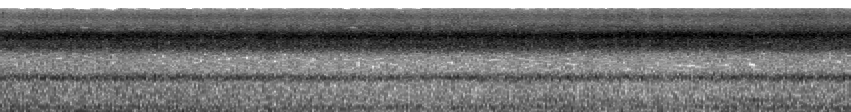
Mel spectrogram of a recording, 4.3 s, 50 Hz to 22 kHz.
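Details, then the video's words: Dense chorus of periodical cicadas emerging in Illinois after 17 years underground, a continuous high-pitched hissing drone over a constant lower buzzing hum. "Billions of Periodical Cicadas Emerge After 17 Years Underground Cicadas Making Noise Illinois State"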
